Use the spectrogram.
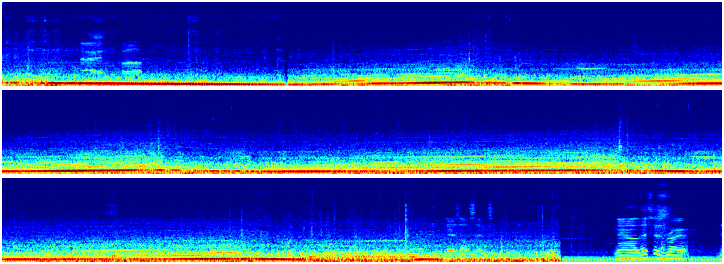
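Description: A six-gear manual car engine hums and repeatedly revs up and settles back as it drives, with smooth rising pitch sweeps through the gears, steady and close, with someone talking over it throughout.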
